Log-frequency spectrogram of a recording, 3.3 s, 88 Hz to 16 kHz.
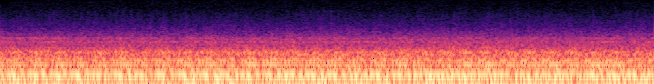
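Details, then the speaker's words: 2011 Nissan Sentra cruising on the road: steady, low bass hum and rumble, even throughout, from a badly worn back-right wheel hub bearing, before the hub is replaced. "Lately in some of my videos you've been getting quite a lot of road noise coming from the back right wheel. This is because that wheel hub bearing has begun to wear out quite a lot, causing a ton of noise whenever I'm"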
